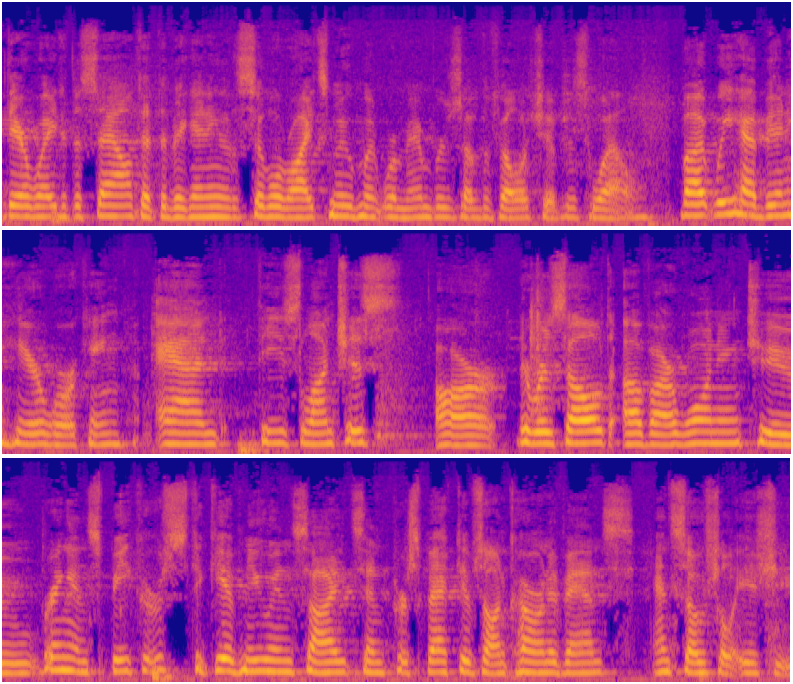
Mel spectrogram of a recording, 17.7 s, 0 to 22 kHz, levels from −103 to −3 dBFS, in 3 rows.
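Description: At 8.54 to 8.56 s a short burst of misplaced energy interrupts the audio. It is a corrupt frame decoded: one damaged compressed frame played anyway, peaking around -20 dBFS.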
